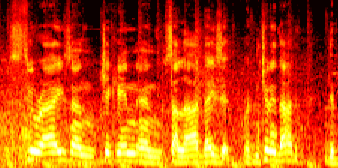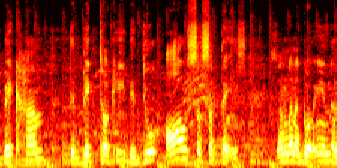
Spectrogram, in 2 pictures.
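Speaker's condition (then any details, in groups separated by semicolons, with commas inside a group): No condition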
